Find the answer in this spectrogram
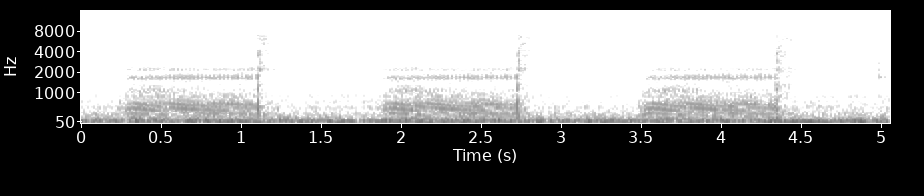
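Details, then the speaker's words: A new mother using an electric breast pump for the first time because of milk leakage: a repeating motor cycle about every 1.6 seconds, a rising whine then a click as suction releases; electric breast pump running. "Okay guys, we are going to try to use the breast pump for the first time guys. This is the first time I'm going to use it."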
